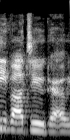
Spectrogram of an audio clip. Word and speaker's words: Leigh Bardugo: Leigh Bardugo, yeah.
